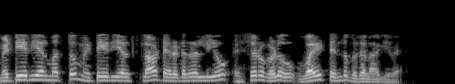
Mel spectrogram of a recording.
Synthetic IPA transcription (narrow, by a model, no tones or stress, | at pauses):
meʈiːɾijɐlmɐt̪ːumeʈiːɾijɐlslaːʈeɾɐɽɐɾɐlːijuːʔɛsɐɾuɡɐɭuʋɐjʈe̞nd̪ubɐd̪ɐlaːɡiʋe̞̰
